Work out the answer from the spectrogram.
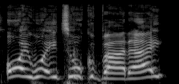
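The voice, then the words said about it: Put-on British accent, not convincing. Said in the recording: “have you heard my British accent? This is way more accurate ... I think your Queens accent is better than your British accent”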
